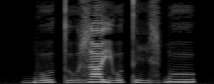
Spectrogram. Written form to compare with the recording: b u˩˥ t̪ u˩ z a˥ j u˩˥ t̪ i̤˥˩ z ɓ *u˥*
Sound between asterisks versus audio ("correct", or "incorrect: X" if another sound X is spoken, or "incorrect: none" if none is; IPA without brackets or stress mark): correct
